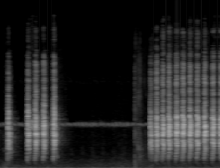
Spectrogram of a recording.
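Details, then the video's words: Eurasian tree sparrow chattering harshly while fighting. A short group of rasping chirps, then a silence, then a rapid, regular run of rough notes. A steady high whine underneath. "Masteran Tembakan Gereja Tarung Gacor Nyerecet Kasar Speed Rapat"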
